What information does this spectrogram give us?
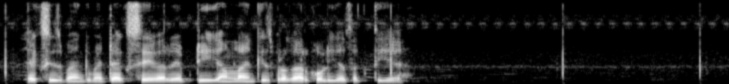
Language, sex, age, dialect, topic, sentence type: Hindi, male, 25-30, Awadhi Bundeli, banking, statement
